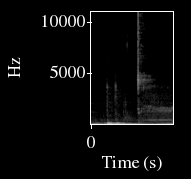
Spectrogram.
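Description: A short burst of computer keyboard typing clicks, a few quick taps close by in a quiet room, heard alone.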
